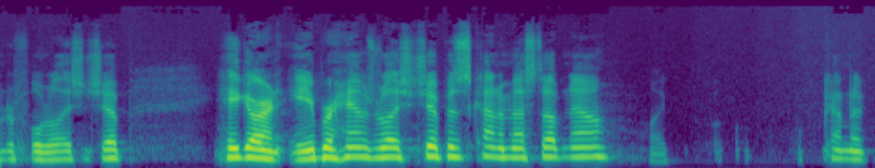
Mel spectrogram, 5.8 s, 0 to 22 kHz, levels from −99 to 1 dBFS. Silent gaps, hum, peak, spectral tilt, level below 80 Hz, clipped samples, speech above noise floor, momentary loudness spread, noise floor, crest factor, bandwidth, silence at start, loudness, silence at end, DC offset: none; none; -2 dBFS; -6.5 dB/octave; -78 dBFS; under 0.1%; 43 dB; 12 LU; -62 dBFS; 20 dB; 11.5 kHz; 0 s; -19 LUFS; 0.1 s; under 0.1%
